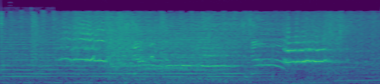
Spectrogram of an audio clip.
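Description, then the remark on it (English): Tires squeal and skid as cars behind a bus on a highway swerve around a police officer trying to wave them down, high screeching tones rising and bending over a steady engine rumble, loud, with a second squeal near the end. “So he starts trying to wave down the cars that are immediately behind the bus, and like the first two or three swerve around him.”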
